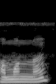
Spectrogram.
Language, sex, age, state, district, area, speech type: Assamese, male, 45-60, Assam, Charaideo, urban, spontaneous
